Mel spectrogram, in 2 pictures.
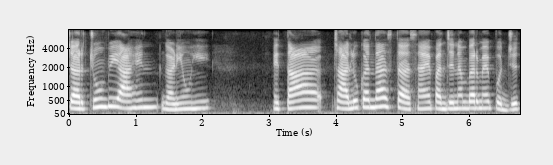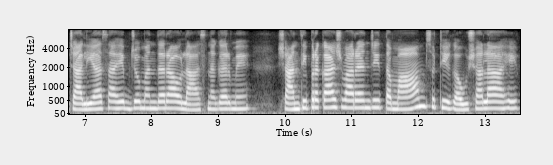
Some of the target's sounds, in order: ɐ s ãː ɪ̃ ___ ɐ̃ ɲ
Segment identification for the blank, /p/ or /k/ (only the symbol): p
